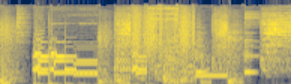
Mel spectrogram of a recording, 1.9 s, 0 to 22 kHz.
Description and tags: KTC loop-01
very weird notes coming from my casio keyboard...
glitch, abstract, circuit-bent, loop, brokebeat, idm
